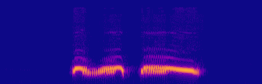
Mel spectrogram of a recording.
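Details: Calling spotted dove, the call used to provoke other doves: one loud phrase of a wobbling coo followed by a sustained, slowly descending coo, faint overtones above, otherwise silent.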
